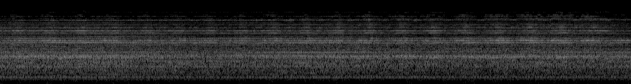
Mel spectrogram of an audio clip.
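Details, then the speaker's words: Grinding a small diameter sticking out 1.8 inches without stabilization, using a free-cutting 100-grit Radiac wheel, one thousandth total per pass with faster traverse: even, steady hiss with no chatter, squeal or harmonics at the end of the cut; smooth grinding. "and this is real nice because this not happy you can't even hear any of the harmonics when you get to the end"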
